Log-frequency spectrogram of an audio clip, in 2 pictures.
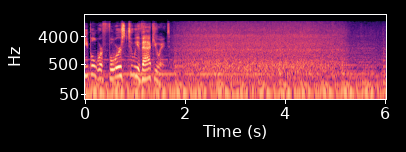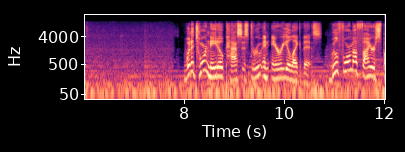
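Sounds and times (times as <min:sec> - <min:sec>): low background music: 0:00.0 - 0:12.0
river water rushing: 0:01.8 - 0:05.3.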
